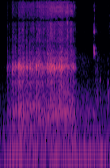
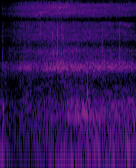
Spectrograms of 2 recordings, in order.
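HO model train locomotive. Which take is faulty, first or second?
first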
